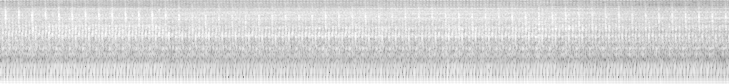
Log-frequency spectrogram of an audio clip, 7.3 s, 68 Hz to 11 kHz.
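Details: Kia Sorento Prime 2.0 cold start: steady, even knocking about two and a half times a second over rough cold idle; engine knock when cold.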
